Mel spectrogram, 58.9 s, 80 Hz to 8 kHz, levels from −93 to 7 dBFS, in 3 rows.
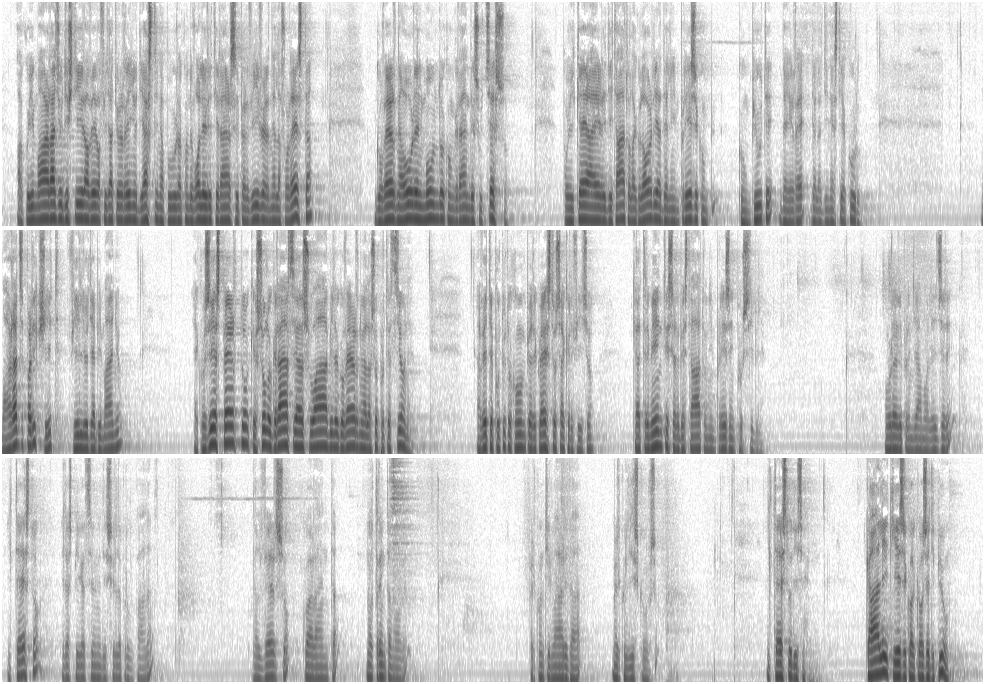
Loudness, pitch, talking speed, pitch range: -28 LUFS, 130 Hz, 100 wpm, 120-140 Hz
